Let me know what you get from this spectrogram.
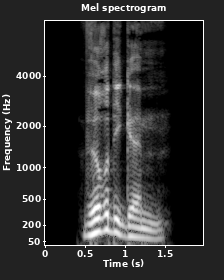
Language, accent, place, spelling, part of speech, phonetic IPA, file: German, Germany, Berlin, würdigem, adjective, [ˈvʏʁdɪɡəm], De-würdigem.ogg
- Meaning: strong dative masculine/neuter singular of würdig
